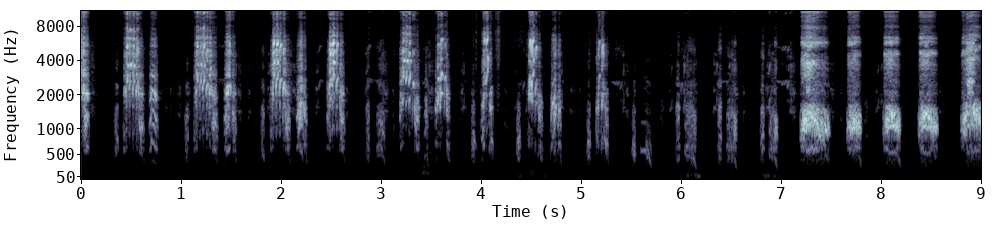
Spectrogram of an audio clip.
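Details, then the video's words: Male chukar partridge calling with harsh, raspy bursts and shorter clucks, ending in four loud, evenly spaced chuck notes. "Male chakor voice. Chakor voice. Desi chakor voice. Chakor sound. chakor ki awaz."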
